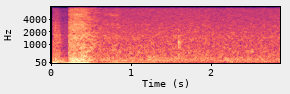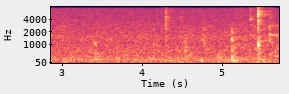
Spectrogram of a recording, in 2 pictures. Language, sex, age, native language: Icelandic, female, 60-69, Icelandic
